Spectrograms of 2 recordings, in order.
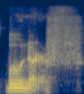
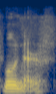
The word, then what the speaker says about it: woonerf: Thanks for asking, because a lot of people have been mispronounced. It's Woonerf. Woonerf? Woonerf.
